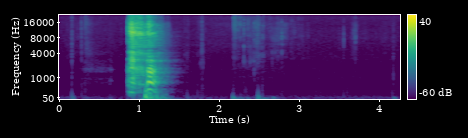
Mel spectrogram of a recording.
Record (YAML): cough_length: 4.3 s
cough_amplitude: 19969
cough_signal_mean_std_ratio: 0.2
survey_phase: alpha (2021-03-01 to 2021-08-12)
age: 45-64
gender: Female
wearing_mask: 'No'
symptom_none: true
symptom_onset: 4 days
smoker_status: Ex-smoker
respiratory_condition_asthma: false
respiratory_condition_other: false
recruitment_source: REACT
submission_delay: 1 day
covid_test_result: Negative
covid_test_method: RT-qPCR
